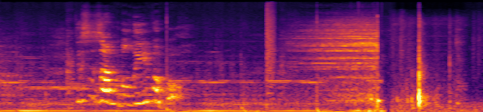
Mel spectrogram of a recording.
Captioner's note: time start noise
